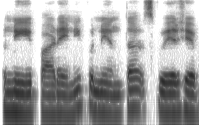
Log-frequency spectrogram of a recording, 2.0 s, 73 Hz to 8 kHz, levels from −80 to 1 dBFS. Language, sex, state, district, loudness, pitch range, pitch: Telugu, male, Andhra Pradesh, Sri Satya Sai, -19 LUFS, 115-130 Hz, 120 Hz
